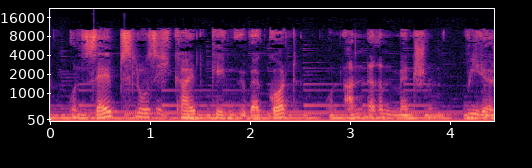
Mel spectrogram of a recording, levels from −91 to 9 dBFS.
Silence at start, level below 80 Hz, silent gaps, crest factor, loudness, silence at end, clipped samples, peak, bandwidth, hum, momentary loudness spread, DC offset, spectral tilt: 0 s; -48 dBFS; none; 16 dB; -16 LUFS; 0 s; under 0.1%; 0 dBFS; 11.5 kHz; none; 10 LU; 5%; -4.5 dB/octave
